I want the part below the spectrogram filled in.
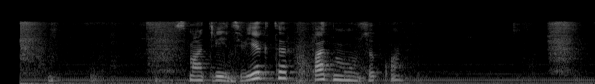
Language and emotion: Russian, positive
